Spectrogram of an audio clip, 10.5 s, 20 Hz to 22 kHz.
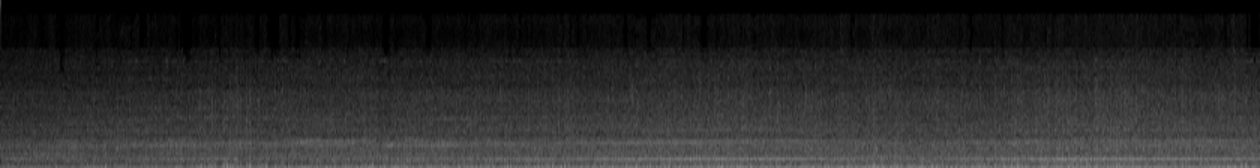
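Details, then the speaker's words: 2022 Triumph Tiger Sport 660 riding past 40 mph after the dealer loosened an over-tight chain following its 600-mile service: steady engine drone with wind noise; the earlier whine and footpeg vibration from about 37 mph are gone. "Yeah, everything seems to be back to normal again. I'm so happy that's all it was."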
